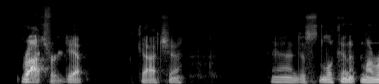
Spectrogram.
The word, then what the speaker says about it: Rochford: Yeah, if you think of it phonetically, two words coming together, Roch and Rochford.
